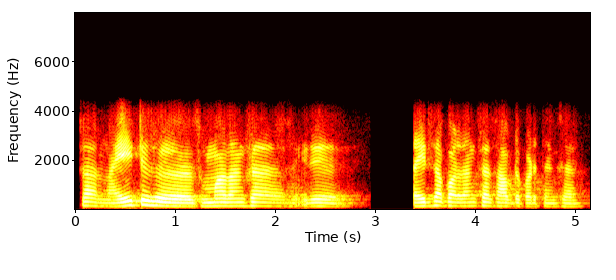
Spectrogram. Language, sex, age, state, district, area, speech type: Tamil, male, 18-30, Tamil Nadu, Tiruppur, rural, conversation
